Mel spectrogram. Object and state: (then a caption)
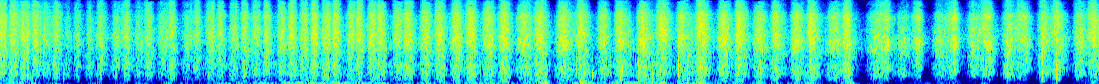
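Foil-lined coffee bag being shaken. A medium resealable green and yellow foil-lined plastic coffee pouch, filled with coffee, is held in one hand and shaken vigorously. It gives a fast, steady run of bright, crunchy crinkling and rattling bursts with almost no low end. The shaking eases briefly around the six-and-a-half-second mark before picking back up.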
